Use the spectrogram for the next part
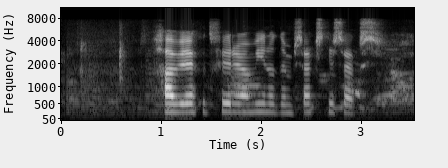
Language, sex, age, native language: Icelandic, male, 13, Icelandic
